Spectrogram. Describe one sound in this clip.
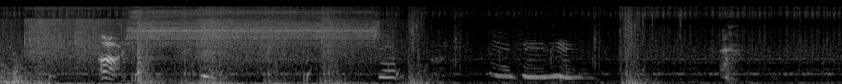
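A small creature lets out squeaky, gurgling cries.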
